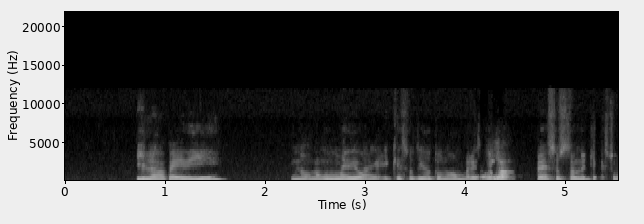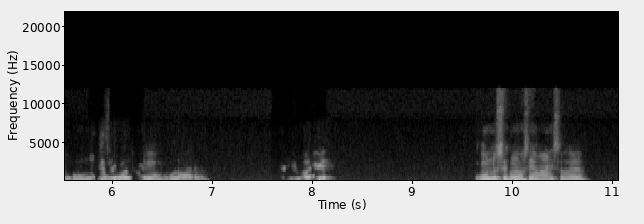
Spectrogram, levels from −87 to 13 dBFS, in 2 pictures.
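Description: At 4.13 to 4.23 s the speech is suppressed in double talk, dropping by about 15 dB while a second voice starts leaking through from 4.16 to 4.53 s, roughly 5 dB louder than the speech. The echo canceller likely could not separate the local talker from loudspeaker echo while both sides spoke, so it attenuated both. The same happens from 5.77 to 6.1 s, again about 15 dB down, with a shallower dip of about 5 dB at 6.29 to 6.33 s. The other side's voice, leaking through at 5.87 to 6.3 s and 7.68 to 8.26 s, sits at about the same level as the speech. It is likely residual far-end audio that the canceller failed to remove from the microphone signal.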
